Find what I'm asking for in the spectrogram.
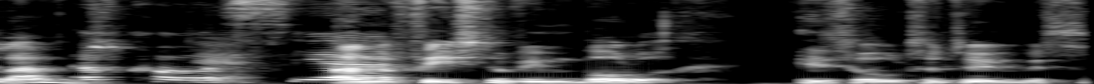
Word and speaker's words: Imbolc: It's spelled I-M-B-O-L-C or O-L-G. But when you say an Irish word, if it's got a G, if it's got a consonant at the end, you sound that letter. So it looks like Imbolc or Imbolc, but it's Imbolc.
